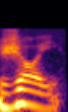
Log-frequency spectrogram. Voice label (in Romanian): "joi", romanian; tijden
